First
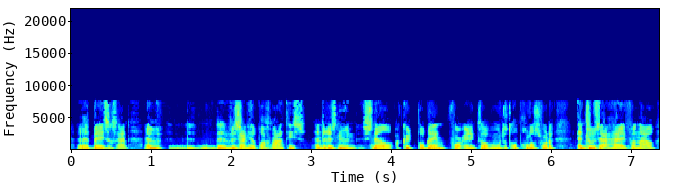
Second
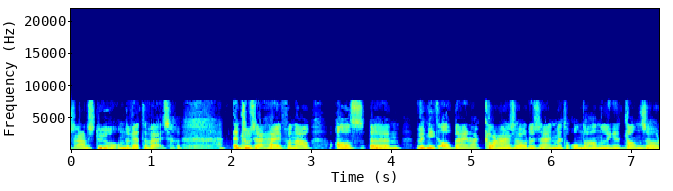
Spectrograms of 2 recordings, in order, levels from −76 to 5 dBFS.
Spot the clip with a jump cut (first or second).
first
